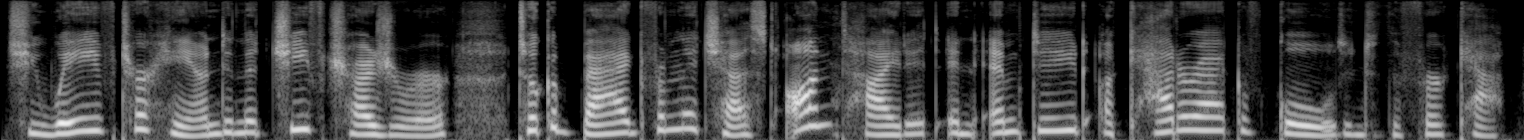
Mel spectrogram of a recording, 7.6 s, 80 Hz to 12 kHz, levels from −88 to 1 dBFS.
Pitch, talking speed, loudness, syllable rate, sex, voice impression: 255 Hz, 205 wpm, -19 LUFS, 4.8 syllables/s, female, feminine, slightly young, slightly adult-like, tensed, bright, clear, fluent, slightly cute, friendly, unique, slightly strict, slightly intense, slightly sharp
